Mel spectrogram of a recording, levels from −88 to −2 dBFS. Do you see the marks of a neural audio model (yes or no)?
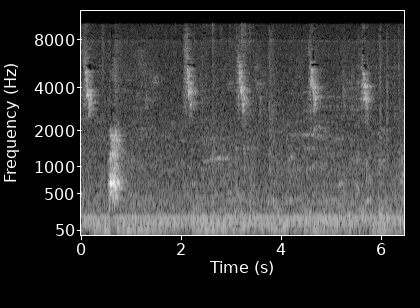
no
